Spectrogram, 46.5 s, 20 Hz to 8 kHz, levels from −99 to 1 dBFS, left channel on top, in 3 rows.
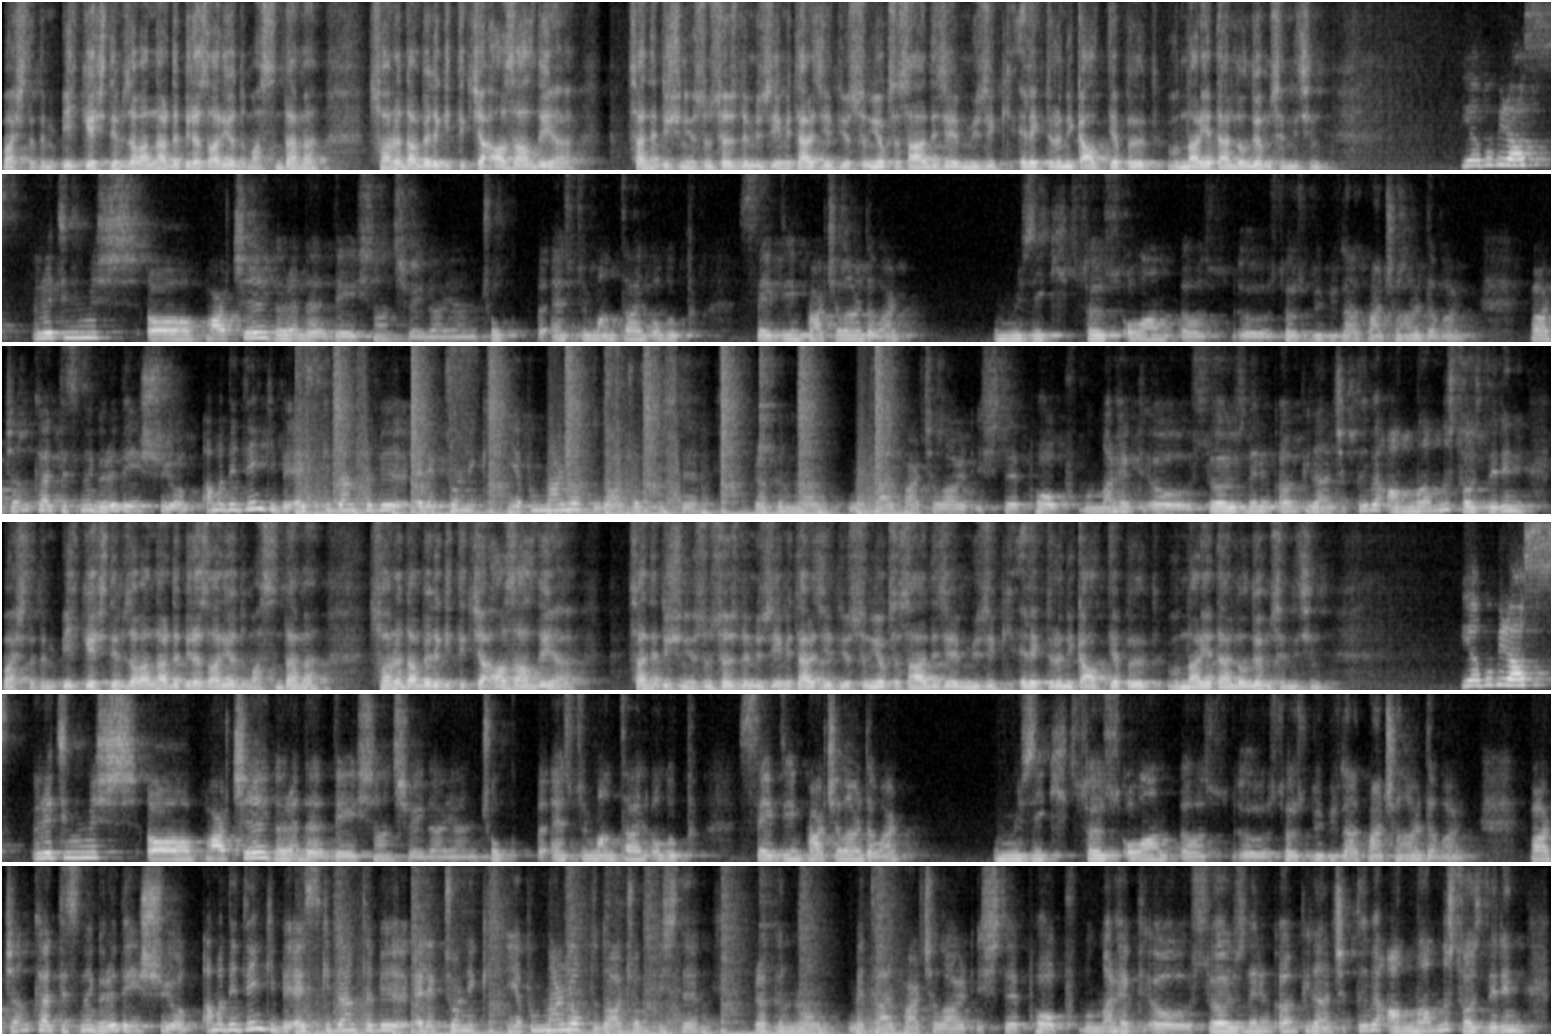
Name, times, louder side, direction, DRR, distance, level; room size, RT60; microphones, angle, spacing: voice 1, 0.0-5.7 6.3-13.2, left 1 dB, 35° left, 2.2 m, -23 dB
voice 2, 14.6-15.5 15.8-20.5 20.8-22.3 23.0-24.5 25.4-27.6 27.8-30.1 30.8-38.0 38.5-46.3, right 1 dB, 75° right, 3.1 m, -26 dB
sound 1, 33.9-40.1, left 1 dB, 65° left, 2.4 m, -31 dB
26.0 x 17.0 x 9.3 m
head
